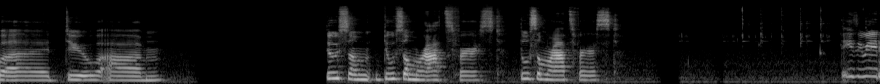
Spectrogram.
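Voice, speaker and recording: A woman livestream host chatting casually with viewers in a cute, bubbly anime-streamer manner, excitable and gushing, with casual swearing. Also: fairly high pitch.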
